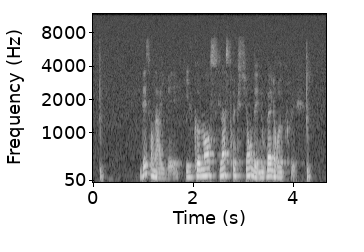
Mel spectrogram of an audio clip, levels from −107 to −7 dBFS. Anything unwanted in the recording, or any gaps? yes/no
no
